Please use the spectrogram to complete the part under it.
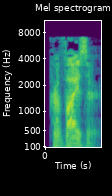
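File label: "provisor", British English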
